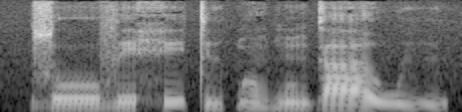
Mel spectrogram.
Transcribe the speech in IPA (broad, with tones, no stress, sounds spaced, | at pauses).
z oː˦ v e˦ h e˨ t ɨ˧ ɓ ɔ̃˨ b ũ˦ ɡ aː˦˨ w ɨ˨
